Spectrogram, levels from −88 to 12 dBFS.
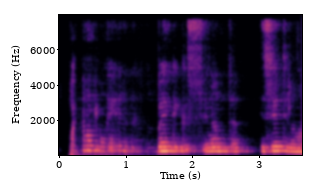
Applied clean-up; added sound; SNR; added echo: neural mask model DeepFilterNet 3.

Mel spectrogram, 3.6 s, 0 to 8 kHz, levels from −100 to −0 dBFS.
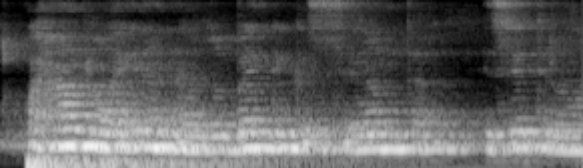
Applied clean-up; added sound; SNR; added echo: none; Boom; 13 dB; reverberation time 1.1 s.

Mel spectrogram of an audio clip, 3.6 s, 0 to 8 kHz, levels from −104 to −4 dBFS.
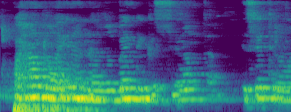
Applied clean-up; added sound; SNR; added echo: classical method WPE with log-MMSE.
